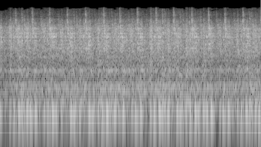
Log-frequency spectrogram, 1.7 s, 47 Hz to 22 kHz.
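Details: Rebuilt Matchless G12 twin (new crankshaft, conrod, main bearing), hot after road test; quick, even pulsing beat at idle, steady firing, no knocks or misses. Normal idle.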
